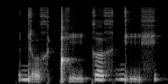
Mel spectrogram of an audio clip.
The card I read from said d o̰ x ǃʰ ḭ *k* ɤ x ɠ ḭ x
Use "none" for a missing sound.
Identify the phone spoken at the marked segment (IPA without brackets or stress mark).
k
